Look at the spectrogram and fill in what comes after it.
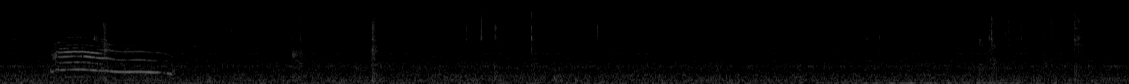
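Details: Single meow from the cat Puran at the start, a clear tonal cry that bends downward at the end, then quiet room noise with light tapping and clicks.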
